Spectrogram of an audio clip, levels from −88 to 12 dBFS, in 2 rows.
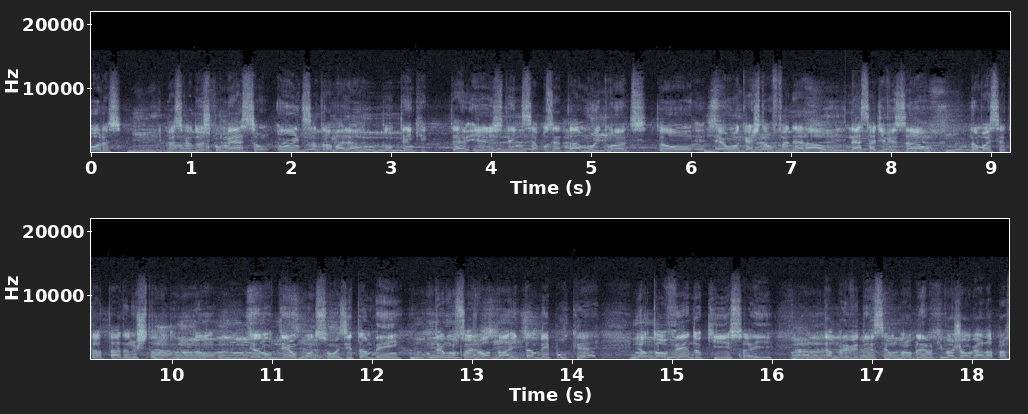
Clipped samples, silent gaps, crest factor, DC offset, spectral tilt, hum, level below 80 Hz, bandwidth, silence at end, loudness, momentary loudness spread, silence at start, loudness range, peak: under 0.1%; none; 20 dB; under 0.1%; 0 dB/octave; none; -58 dBFS; 16 kHz; 0 s; -19 LUFS; 7 LU; 0 s; 2 LU; -2 dBFS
